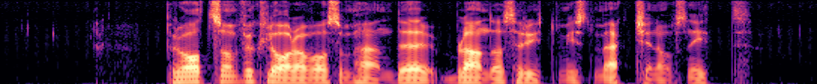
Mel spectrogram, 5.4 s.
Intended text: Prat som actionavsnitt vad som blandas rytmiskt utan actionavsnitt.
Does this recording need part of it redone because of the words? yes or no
yes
